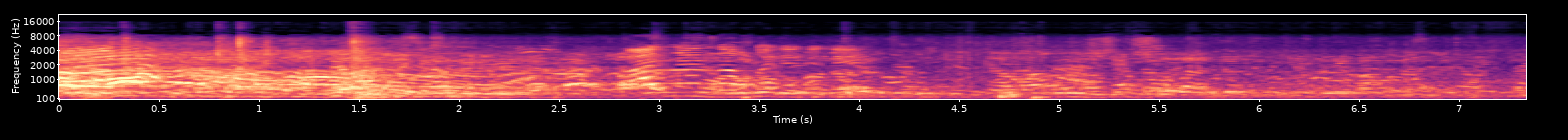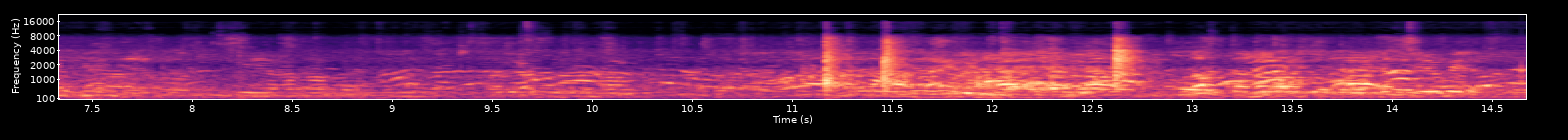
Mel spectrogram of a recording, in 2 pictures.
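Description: Men shout and call to each other across an open outdoor pitch.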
